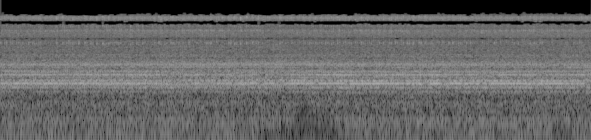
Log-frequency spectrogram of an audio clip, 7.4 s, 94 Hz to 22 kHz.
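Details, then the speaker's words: 1980 Sony Betamax SL-5800 VCR after cleaning, second tape; steady even whir with faint high hiss, no catching or slowing, rewind normal. "fast forward work good for a while and rewind is going good too"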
